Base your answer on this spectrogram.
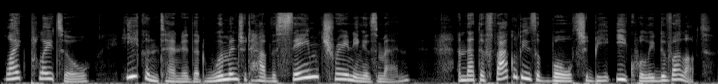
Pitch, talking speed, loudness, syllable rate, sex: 190 Hz, 190 wpm, -17 LUFS, 5.4 syllables/s, female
